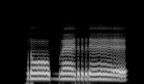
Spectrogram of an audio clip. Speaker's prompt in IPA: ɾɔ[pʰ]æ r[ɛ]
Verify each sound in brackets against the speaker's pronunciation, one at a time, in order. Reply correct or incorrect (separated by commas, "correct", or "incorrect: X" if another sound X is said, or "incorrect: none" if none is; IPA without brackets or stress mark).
incorrect: b, correct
